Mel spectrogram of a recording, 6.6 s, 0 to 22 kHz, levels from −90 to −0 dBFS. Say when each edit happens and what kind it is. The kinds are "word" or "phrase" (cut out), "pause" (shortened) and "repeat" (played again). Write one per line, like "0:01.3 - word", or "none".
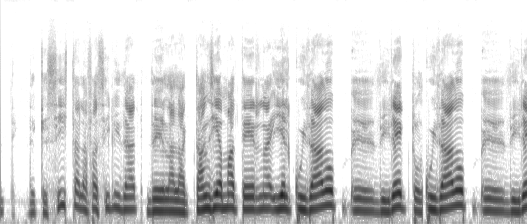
0:01.8 - pause
0:05.3 - repeat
